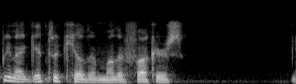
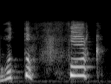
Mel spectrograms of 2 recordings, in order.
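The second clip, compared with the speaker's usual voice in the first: high, slow squeal of disbelief; shocked disbelief; much slower than usual. Retold or imitated. Gamer betrayed by general, shrieking stunned disbelief. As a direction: shriek it like you just got betrayed.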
